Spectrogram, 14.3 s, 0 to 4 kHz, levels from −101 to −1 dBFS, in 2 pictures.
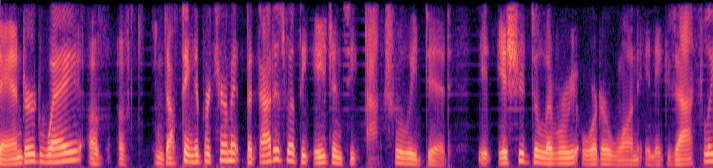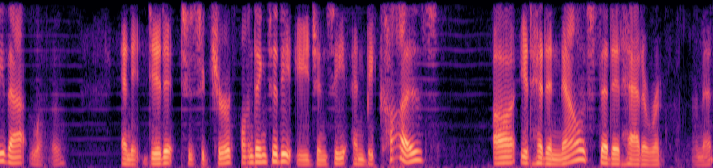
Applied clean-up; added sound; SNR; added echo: neural separator model SepFormer WHAM!.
